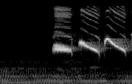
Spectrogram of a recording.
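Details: Green-winged saltator in captivity in Brazil, opening toward its main song with three loud, clear whistled notes, each sliding downward, delivered in quick succession.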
